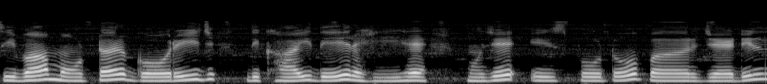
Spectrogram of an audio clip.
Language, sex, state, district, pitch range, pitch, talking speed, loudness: Hindi, female, Madhya Pradesh, Umaria, 170-205 Hz, 180 Hz, 95 wpm, -16 LUFS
